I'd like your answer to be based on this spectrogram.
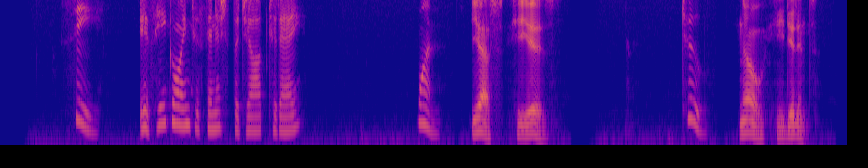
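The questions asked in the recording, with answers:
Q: Is he going to finish the job today?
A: 1: Yes, he is.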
